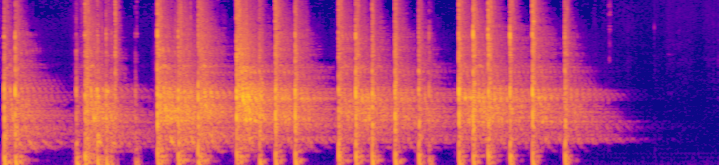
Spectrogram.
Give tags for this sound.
beams future gun laser pistol scifi shooting

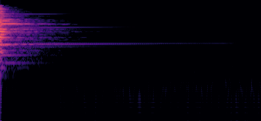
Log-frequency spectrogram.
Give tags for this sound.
clang clanging clank clash clashing ding hit impact iPod knife metal metallic metal-on-metal ping ring ringing slash slashing stainless steel strike struck sword swords ting

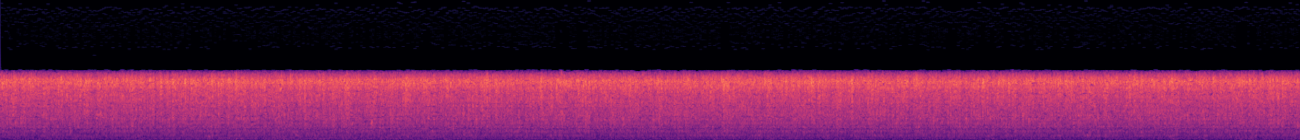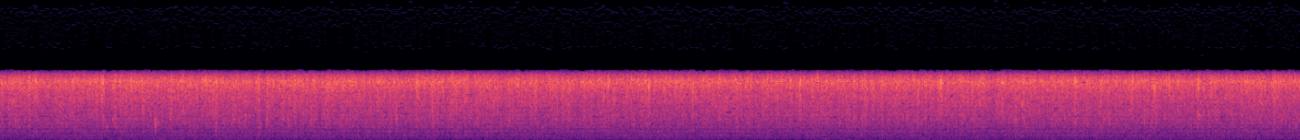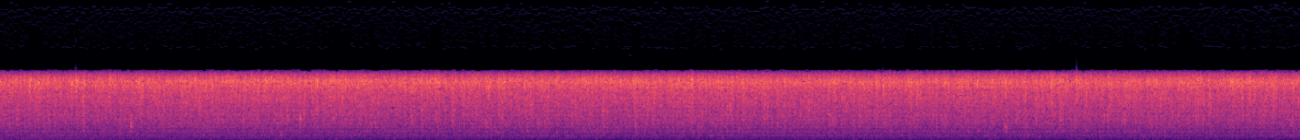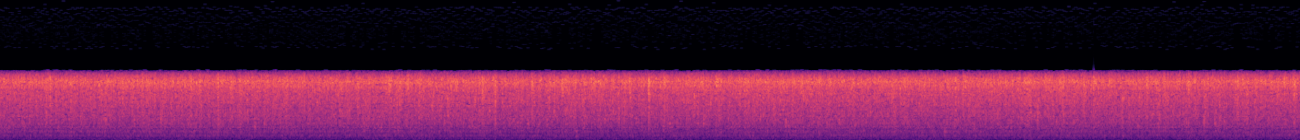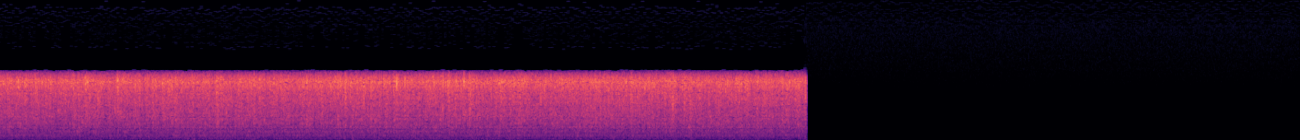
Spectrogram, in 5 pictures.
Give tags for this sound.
field-recording waterfall

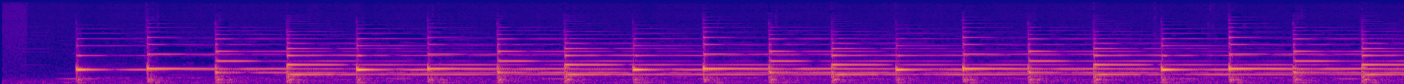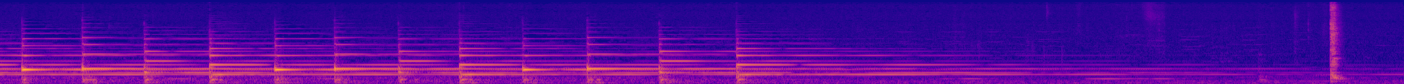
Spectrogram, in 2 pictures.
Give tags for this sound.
echo notes piano spooky

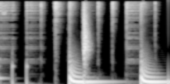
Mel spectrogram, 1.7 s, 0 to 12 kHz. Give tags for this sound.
140-bpm drumloop electro loop

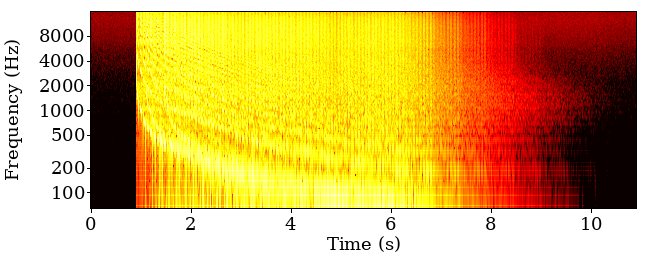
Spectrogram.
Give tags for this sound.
broadcast mix podcast stereo

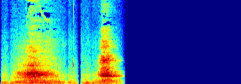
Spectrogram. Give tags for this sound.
breath gasp breathing air

